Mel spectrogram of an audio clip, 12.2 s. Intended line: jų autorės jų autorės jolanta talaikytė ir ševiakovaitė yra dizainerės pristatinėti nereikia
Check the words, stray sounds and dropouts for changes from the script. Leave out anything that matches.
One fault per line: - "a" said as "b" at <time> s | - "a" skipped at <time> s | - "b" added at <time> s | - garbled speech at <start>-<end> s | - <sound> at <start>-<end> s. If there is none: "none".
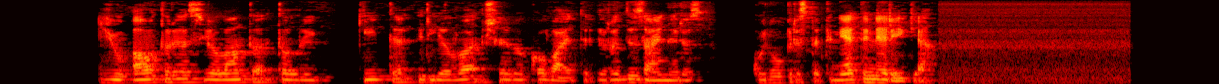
- "jų autorės" skipped at 2.0 s
- "ieva" added at 4.4 s
- "kurių" added at 7.6 s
